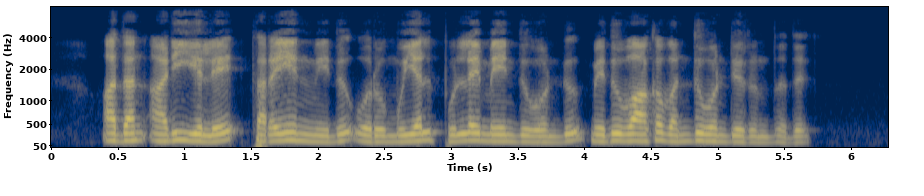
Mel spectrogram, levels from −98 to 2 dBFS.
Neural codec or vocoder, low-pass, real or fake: codec, 16 kHz in and 24 kHz out, 1 kbps, XY-Tokenizer; 7.2 kHz; fake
